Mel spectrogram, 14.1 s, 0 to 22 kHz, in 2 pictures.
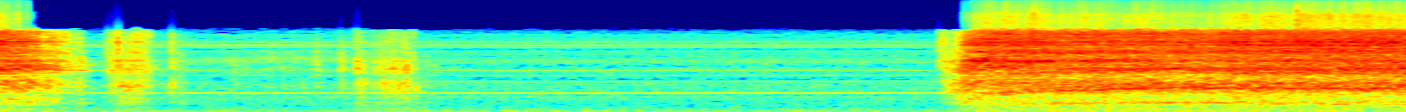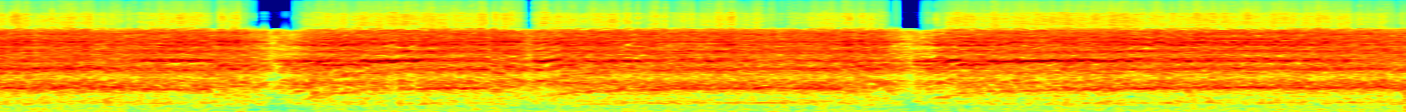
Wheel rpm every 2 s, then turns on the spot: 50, 0, 110, 190, 160, 160, 210.
none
